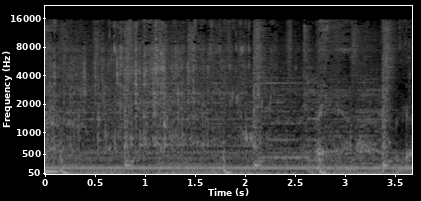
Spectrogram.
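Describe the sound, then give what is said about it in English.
Water pours steadily into a drink mixer bottle holding W Gearless Energy Dragonade drink powder, making an energy drink for a taste test. A continuous splashing rush with a hollow, filling tone and faint gurgles throughout, no talking. “Dump in the water.”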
